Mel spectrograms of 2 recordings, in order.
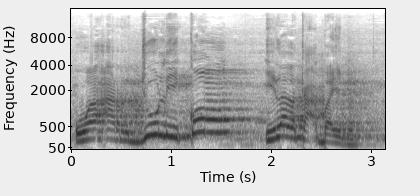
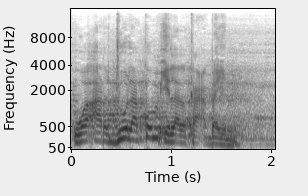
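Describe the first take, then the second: First: The vowel after the L is i. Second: The vowel after the L is a. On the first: It refers to wiping over leather socks. "dengan mengkasrah huruf lamnya" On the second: The feet must be washed. "bacaan yang benar"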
